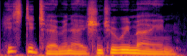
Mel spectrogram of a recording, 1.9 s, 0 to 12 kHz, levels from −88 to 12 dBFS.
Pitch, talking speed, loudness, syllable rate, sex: 120 Hz, 130 wpm, -14 LUFS, 5.0 syllables/s, male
